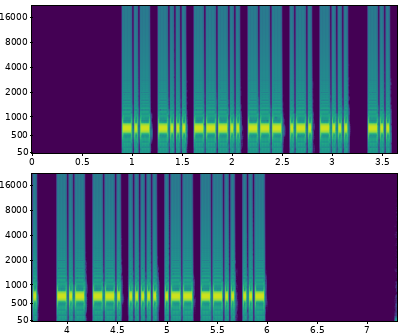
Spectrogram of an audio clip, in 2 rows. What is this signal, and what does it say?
Morse code, heard as a keyed tone, about 40 wpm, 700 Hz. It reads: KB8ORB DE KG5WZU
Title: USA Callsign DE Callsign - 6 Characters - 40wpm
